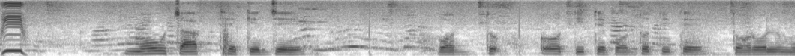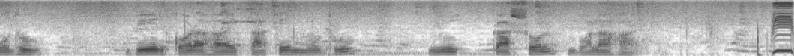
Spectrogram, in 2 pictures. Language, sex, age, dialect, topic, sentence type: Bengali, male, 41-45, Standard Colloquial, agriculture, statement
